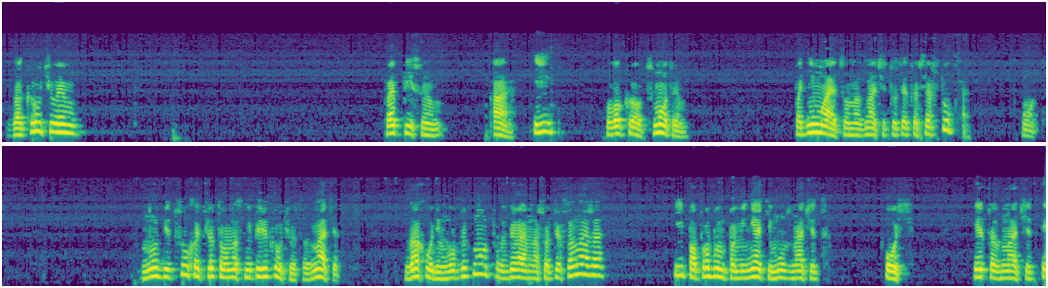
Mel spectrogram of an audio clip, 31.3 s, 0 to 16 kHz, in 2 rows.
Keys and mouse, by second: 7.3 a, 8.3 i, 10.3-13.3 drag, 14.0-14.4 shift+middle drag, 14.7-16.4 middle drag, 17.8-19.3 middle drag, 21.5 click, 23.3 click, 26.8-31.3 right drag.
